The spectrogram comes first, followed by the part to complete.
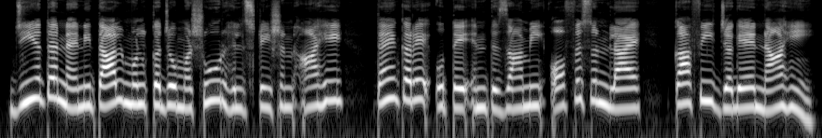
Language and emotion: Sindhi, neutral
